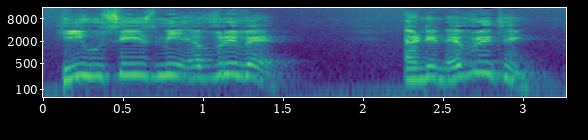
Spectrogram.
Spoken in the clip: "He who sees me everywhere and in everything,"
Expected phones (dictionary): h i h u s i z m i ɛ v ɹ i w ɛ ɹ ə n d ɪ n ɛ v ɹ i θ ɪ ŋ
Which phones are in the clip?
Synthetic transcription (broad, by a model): h i h u s i z m i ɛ v ɹ i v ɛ ɹ ə n d ɪ n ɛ v ɹ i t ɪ ŋ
